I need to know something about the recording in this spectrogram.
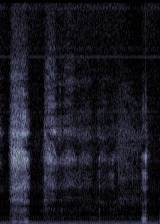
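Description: A man's short, breathy laugh just after the start and a brief second laugh burst near the end, over a steady low electrical hum.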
